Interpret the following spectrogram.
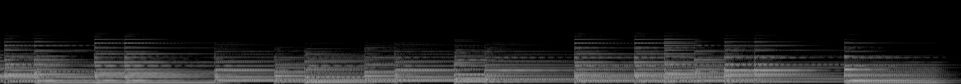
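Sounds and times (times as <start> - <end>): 
piano: 0.0 - 9.6.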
